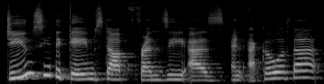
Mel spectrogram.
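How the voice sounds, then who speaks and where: Crisp woman interview host. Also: fairly high pitch, animated, normal speed. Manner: crisp, scripted. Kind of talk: interview questions and narrated intro.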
